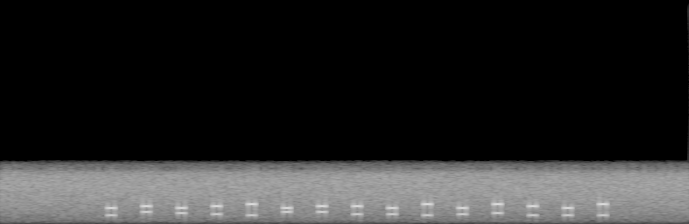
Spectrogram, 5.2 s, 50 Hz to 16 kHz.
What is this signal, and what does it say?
DTMF, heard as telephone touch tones, dialled by machine, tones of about 50 ms. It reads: 10753*054349213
